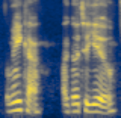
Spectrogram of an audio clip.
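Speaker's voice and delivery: ordinary talk, nothing marked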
